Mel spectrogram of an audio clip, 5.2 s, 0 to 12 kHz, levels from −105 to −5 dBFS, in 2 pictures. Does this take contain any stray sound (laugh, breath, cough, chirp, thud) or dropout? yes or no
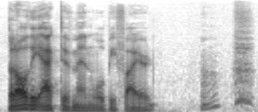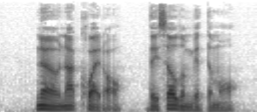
yes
